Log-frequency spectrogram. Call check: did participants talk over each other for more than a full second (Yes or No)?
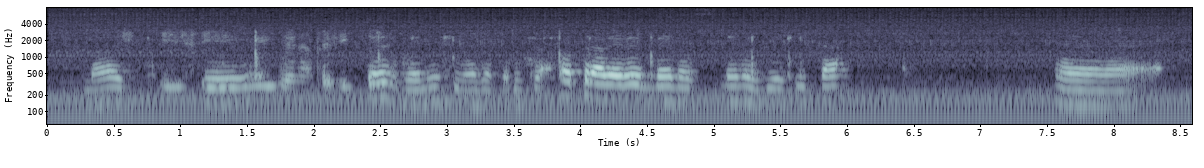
No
